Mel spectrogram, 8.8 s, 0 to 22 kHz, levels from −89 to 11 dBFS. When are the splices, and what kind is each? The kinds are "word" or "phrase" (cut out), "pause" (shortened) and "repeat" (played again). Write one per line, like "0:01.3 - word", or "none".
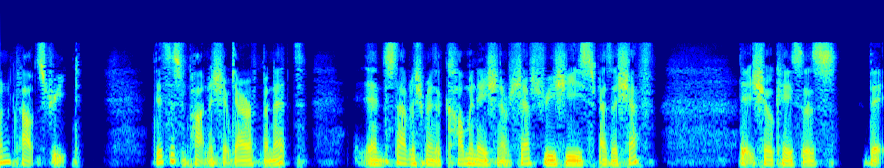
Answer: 0:01.8 - word
0:02.3 - word
0:03.8 - word
0:04.3 - word
0:06.0 - word
0:07.4 - word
